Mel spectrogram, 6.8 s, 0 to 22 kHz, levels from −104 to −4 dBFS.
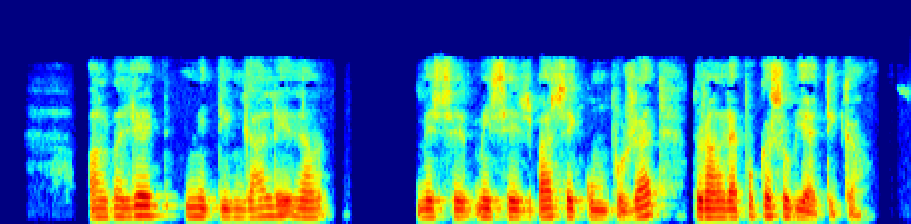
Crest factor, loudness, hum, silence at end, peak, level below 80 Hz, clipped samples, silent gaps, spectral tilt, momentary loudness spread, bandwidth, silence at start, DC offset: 18 dB; -19 LUFS; none; 0.4 s; -2 dBFS; -60 dBFS; under 0.1%; 2.52-2.57 s, 2.64-3.11 s; -6 dB/octave; 10 LU; 7.8 kHz; 0.65 s; under 0.1%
